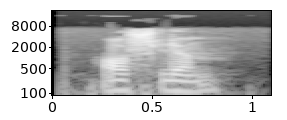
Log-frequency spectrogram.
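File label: "ошльӧм", Komi, male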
